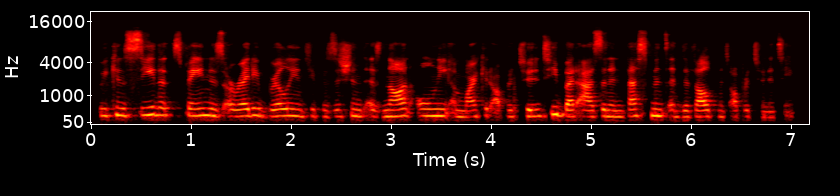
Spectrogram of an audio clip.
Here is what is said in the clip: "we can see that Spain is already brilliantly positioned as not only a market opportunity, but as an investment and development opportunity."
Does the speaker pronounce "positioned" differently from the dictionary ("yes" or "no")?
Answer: no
